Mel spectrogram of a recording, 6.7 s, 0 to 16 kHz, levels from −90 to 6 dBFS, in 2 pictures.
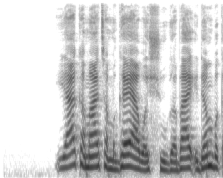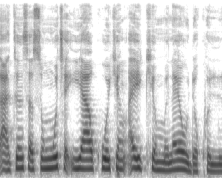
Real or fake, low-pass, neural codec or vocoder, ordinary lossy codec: real; 14.4 kHz; none; none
